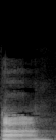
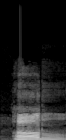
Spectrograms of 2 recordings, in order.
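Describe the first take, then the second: First: The vowel is sounded light and thin. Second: The vowel is sounded heavy and thick. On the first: The speaker calls it right. "Harus dibaca tetap tipis" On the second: The speaker calls it wrong. "itu sudah dibaca tebal A-nya, maka di sini keliru"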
